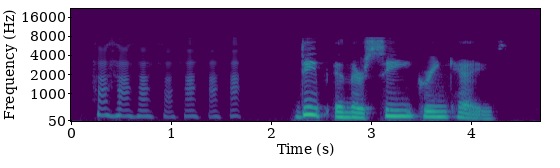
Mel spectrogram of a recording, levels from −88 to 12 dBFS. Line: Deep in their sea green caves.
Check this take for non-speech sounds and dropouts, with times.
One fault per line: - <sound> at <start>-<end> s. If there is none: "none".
- laugh at 0.2-1.8 s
